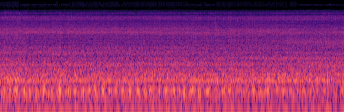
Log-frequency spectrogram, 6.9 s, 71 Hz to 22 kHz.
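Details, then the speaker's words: Bachmann Dash 9 model locomotive rear motor block, engine reversed on test: constant coarse growling buzz with fast rough flutter, more of a growl than the front block; motor misaligned, poor contact with the strips inside the block housing. "While the motor block didn't stop, the sound was prevalent, and you could hear that it was making more of a growling sound than what the front motor block was making."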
